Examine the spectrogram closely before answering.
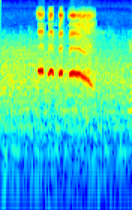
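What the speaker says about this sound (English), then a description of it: "Half-time whistle blows, courtesy of referee Matt Goddard of Australia" Referee's half-time whistle at an Argentina v Italy rugby union match: three short sharp blasts and then one longer falling blast, piercing over a low stadium crowd murmur.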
